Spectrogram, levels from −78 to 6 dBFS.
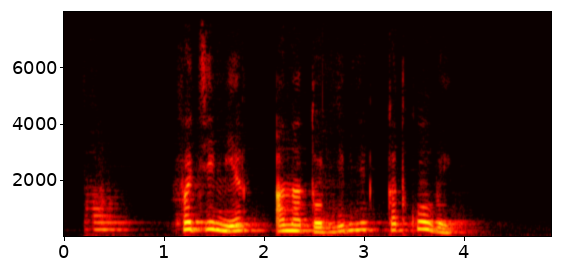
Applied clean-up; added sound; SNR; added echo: neural separator model SepFormer DNS4.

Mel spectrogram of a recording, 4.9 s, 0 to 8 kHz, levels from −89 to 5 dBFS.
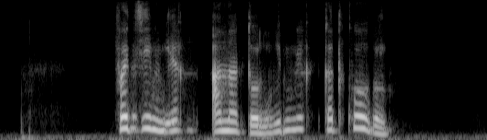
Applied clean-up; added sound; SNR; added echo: neural diffusion model UNIVERSE++.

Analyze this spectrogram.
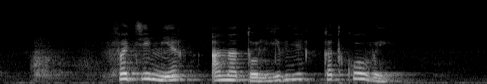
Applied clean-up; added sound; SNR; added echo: none; none; none; none.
